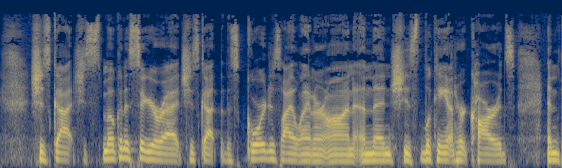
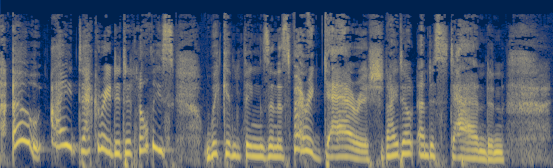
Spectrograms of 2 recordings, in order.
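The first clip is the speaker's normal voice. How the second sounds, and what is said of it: Deliberately bad English accent. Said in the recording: “Trish is very proper and she's from England. So I'll do my terrible accent for you.”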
